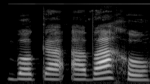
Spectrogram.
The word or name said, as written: boca abajo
